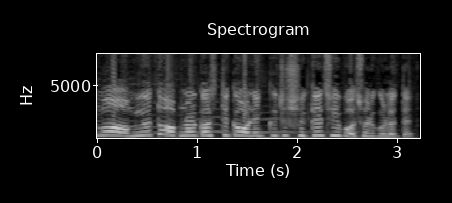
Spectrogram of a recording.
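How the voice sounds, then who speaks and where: Woman as a high-voiced, respectful daughter-in-law. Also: brisk, a bit bright, soft background music. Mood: grateful, reassuring. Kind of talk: cartoon story dialogue in Bengali.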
